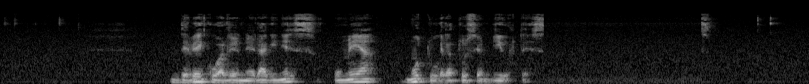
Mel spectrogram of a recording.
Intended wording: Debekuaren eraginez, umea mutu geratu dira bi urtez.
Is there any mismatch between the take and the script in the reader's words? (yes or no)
yes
